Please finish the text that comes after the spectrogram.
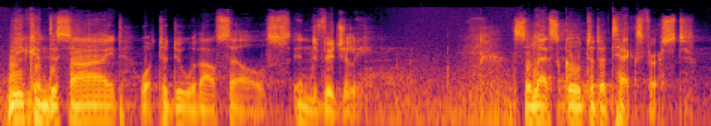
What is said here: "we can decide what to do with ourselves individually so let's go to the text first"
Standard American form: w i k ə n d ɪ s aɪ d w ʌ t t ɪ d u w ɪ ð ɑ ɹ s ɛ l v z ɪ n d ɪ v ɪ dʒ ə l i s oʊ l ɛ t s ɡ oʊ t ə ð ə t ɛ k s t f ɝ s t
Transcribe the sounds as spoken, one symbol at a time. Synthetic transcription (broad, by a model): w i k ə n d ɪ s aɪ d w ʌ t t ɪ d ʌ w ɪ ð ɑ ɹ s ɛ l v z ɪ n d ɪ v ɪ dʒ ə l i s oʊ l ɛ t s ɡ oʊ t ə ð ə t ɛ k s t f ɝ s t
